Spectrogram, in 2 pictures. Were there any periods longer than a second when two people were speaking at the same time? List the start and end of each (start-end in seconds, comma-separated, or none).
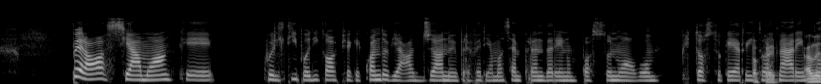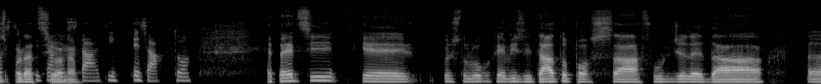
7.5-9.1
